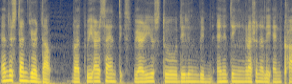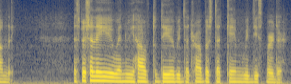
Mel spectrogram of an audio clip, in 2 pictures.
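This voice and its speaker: A man reading the lines of a calm, rational woman scientist from a game. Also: medium pitch, normal speed, clear, resonant tone, no echo, lightly acted, low-quality recording.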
